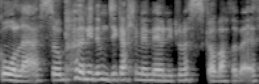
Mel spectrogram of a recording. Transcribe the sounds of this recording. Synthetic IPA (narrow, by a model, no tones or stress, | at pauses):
ɡ̥oːlɛ̰soboðɛniðɪmdɪiɡaɬimɛmɛwnib̥rəvəskɔvaθɔbḛːð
